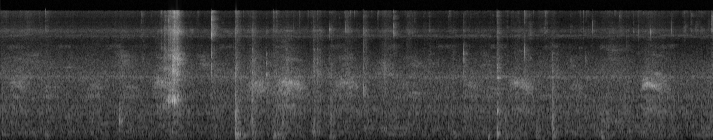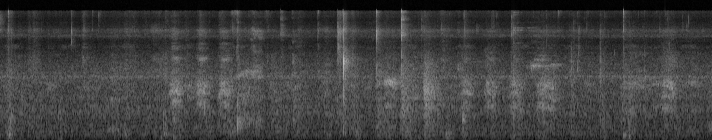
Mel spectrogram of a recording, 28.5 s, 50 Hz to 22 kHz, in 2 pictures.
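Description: Eating by hand from a steel plate: fingers mixing wet rice with dal and curry, soft chewing, and small clicks of fingers and food on the metal, with two sharper clinks a few seconds in and about 21 seconds in. A bird calls on and off in the background.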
